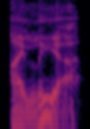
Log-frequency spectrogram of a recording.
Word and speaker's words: Ilea: According to what she wrote, I should be pronouncing her name Ilea.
